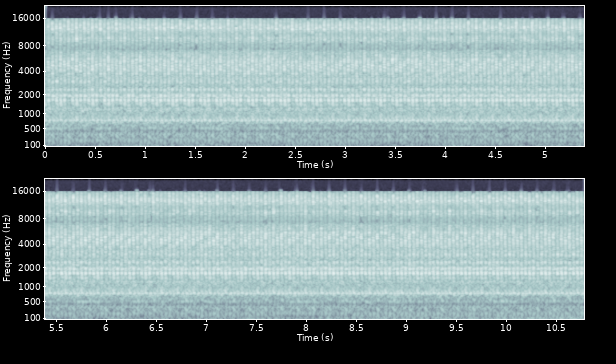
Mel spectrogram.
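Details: Ford Fiesta petrol engine idling loud and rough with a fast steady tick about three per second: engine ticking and rough running at idle.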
